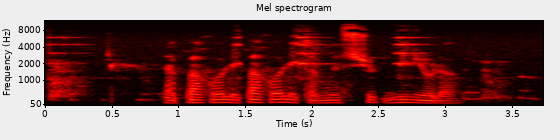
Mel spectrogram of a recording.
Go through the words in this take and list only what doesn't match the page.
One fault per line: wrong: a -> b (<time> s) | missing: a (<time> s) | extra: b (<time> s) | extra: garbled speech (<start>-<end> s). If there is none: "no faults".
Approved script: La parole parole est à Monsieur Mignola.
no faults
